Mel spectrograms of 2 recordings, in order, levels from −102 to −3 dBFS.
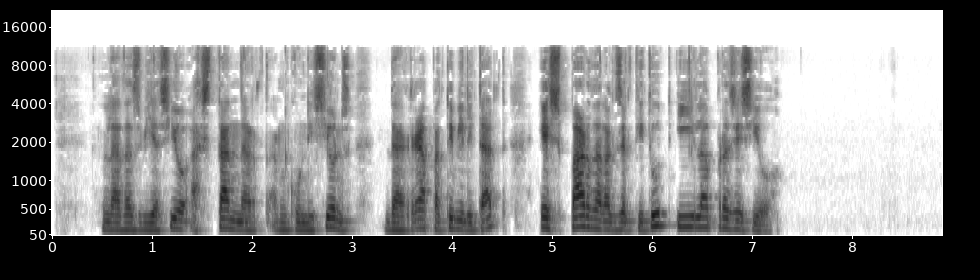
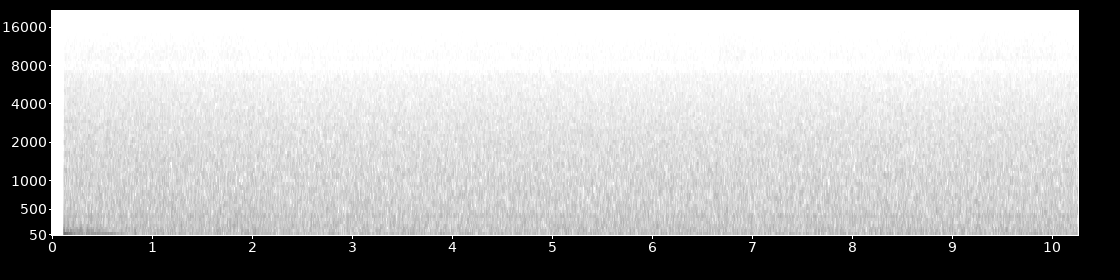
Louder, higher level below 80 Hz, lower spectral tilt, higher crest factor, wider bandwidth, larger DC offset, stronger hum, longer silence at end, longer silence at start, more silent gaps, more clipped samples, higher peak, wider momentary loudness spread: first, -24 LUFS vs -69 LUFS; first, -66 dBFS vs -76 dBFS; about the same, -3.5 dB/octave vs -4 dB/octave; about the same, 24 dB vs 22 dB; second, 12 kHz vs 16 kHz; neither; neither; first, 1.65 s vs 0 s; first, 0.5 s vs 0.1 s; neither; neither; first, -2 dBFS vs -42 dBFS; first, 11 LU vs 3 LU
